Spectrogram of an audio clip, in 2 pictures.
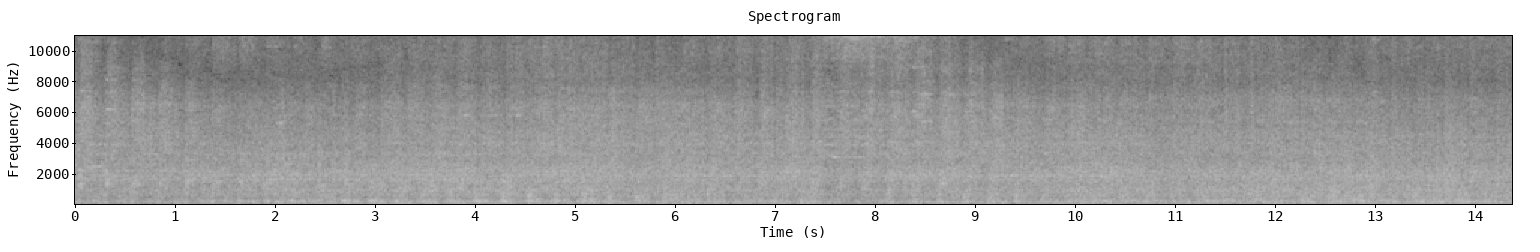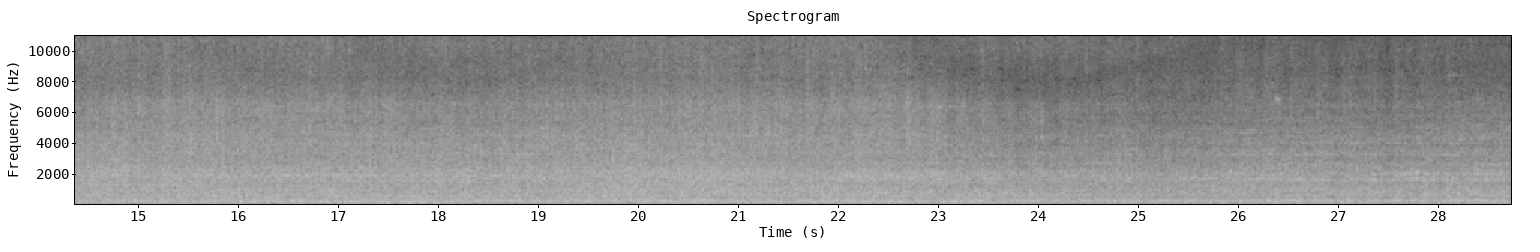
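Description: A train rolling past close by, its steel wheels clattering steadily over the rails, loud throughout and a little less sharp in the last few seconds.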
